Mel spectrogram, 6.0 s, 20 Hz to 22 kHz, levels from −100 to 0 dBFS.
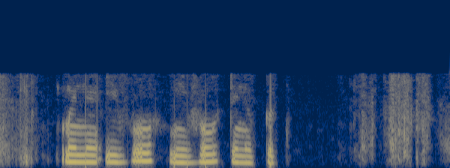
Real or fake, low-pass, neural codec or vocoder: real; 3.6 kHz; none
